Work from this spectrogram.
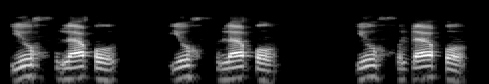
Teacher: Dilepas begitu saja. Pantulannya dilepas begitu saja tanpa ada hentakan suara yang tertahan.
